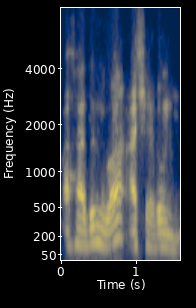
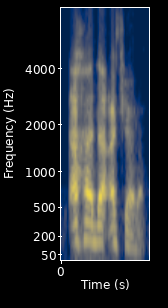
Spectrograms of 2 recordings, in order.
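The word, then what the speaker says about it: أحد عشر: अहदुन व अशर ओके लेकिन यह अरेबिक जो हैली इनकरेक्टिकली यानी उनकी प्रोनाउंसिएशन के हिसाब से जो है यह एक इनकरेक्ट चीज है असल में जो है वह कहते हैं अहद अशरा अहद अशरा यानी कि 11 तो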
